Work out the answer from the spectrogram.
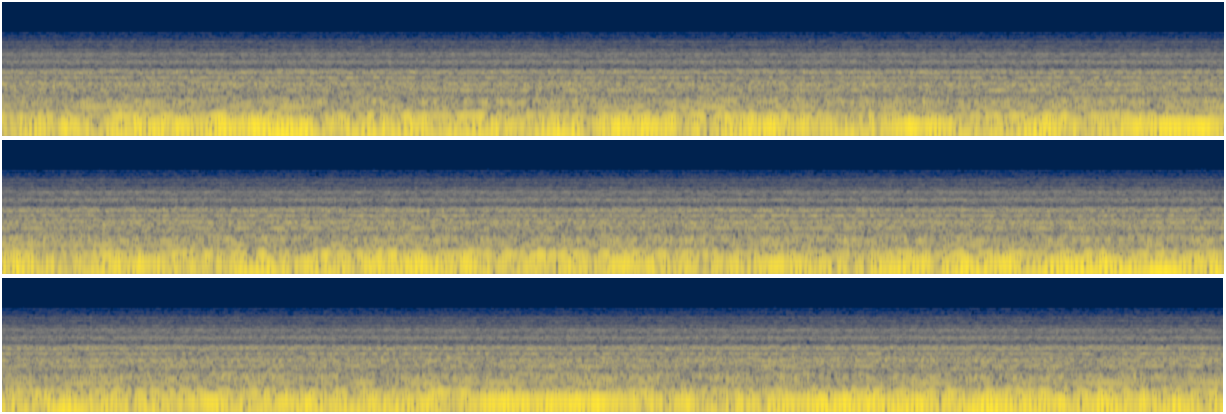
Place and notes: Kavarskas, Lithuania, dam bridge drone
contact microphones on a dam bridge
